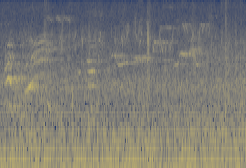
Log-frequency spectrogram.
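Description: Birds singing: a run of short whistled and chirped notes at shifting pitches, some sliding upward, over a steady low background rumble.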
